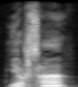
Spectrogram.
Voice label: "yorsañ", Apatani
